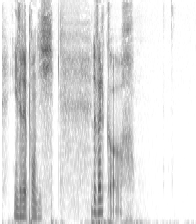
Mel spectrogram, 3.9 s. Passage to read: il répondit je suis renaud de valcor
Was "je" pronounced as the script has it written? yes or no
no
